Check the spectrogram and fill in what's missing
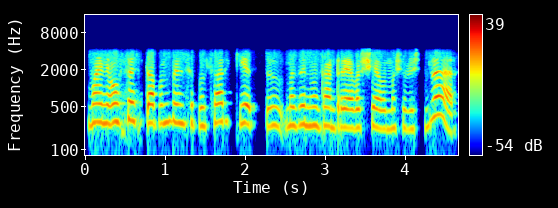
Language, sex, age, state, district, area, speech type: Kashmiri, female, 30-45, Jammu and Kashmir, Bandipora, rural, conversation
